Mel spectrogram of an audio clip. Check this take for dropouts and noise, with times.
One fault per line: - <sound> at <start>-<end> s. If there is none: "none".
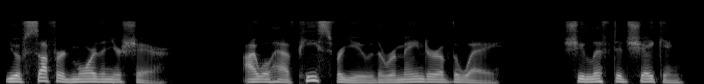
none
